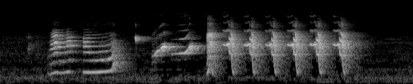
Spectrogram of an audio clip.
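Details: Ringneck talking parrot utters two stacked, voice-like harmonic syllables, a rising slurred whistle, then about eight rhythmic, evenly spaced chattering pulses, indoors.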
